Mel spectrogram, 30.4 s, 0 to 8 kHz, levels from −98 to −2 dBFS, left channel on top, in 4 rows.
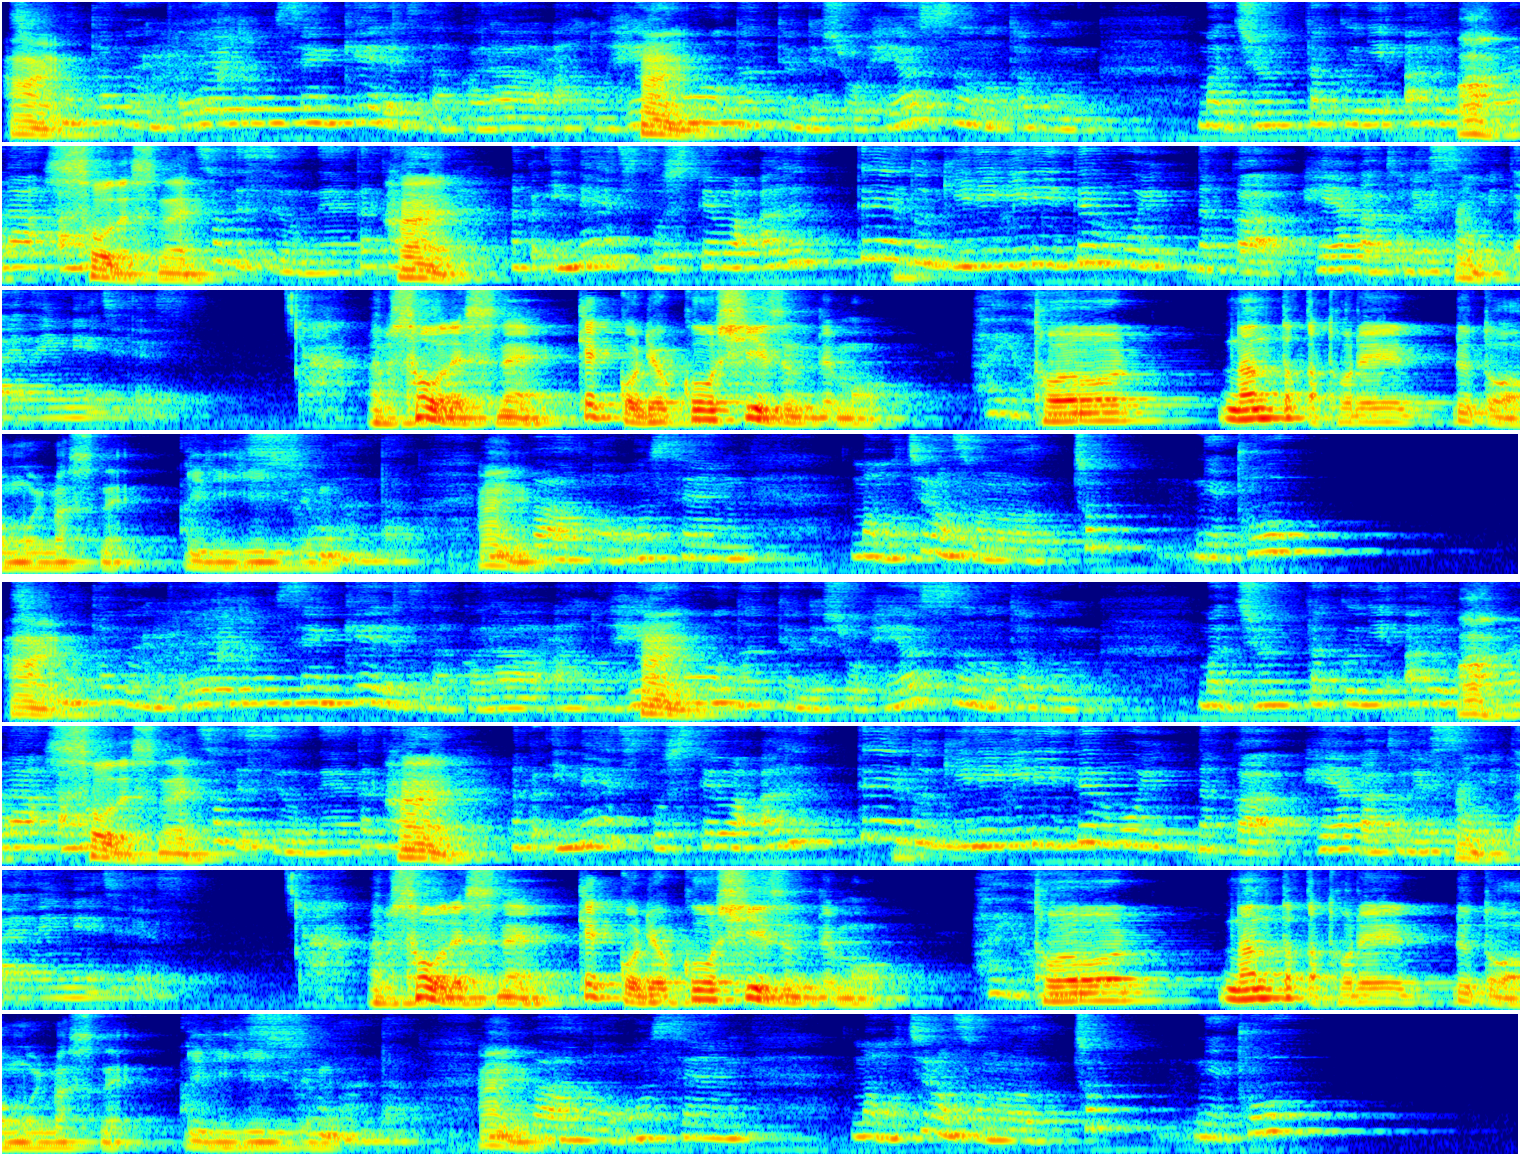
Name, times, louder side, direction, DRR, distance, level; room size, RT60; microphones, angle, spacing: voice 1, 0.0-8.1 8.6-9.8 10.1-16.0 20.0-20.6 23.7-29.2, equal, 40° left, -3 dB, 3.2 m, -34 dB
voice 2, 7.9-8.6 9.5-9.9 14.9-15.0 16.6-19.6 20.3-20.8 21.3-23.4 23.7-24.4 25.2-25.4, left 1 dB, 15° left, 7 dB, 0.7 m, -22 dB
6.8 x 5.9 x 7.1 m, 0.88 s
head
